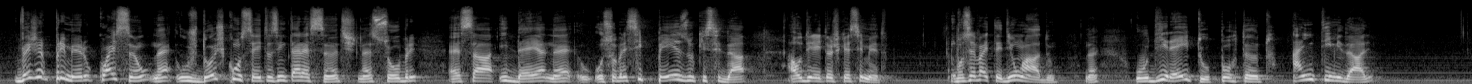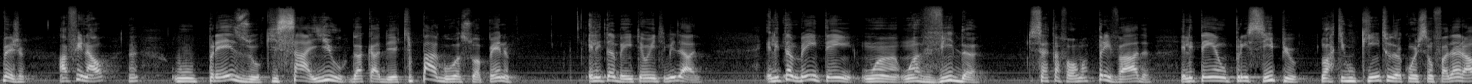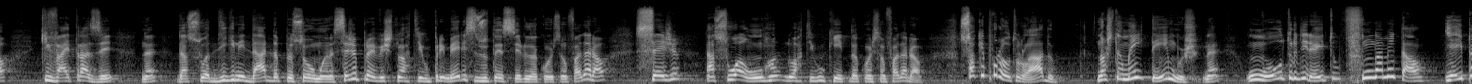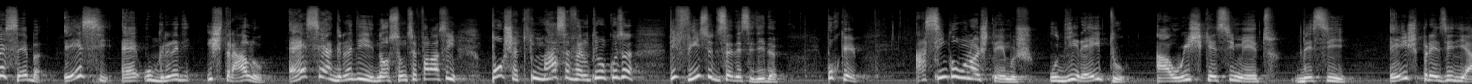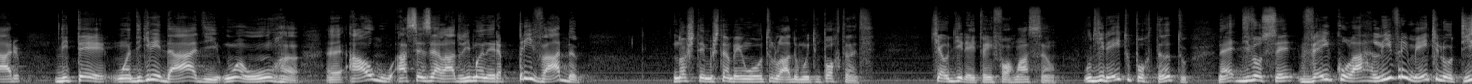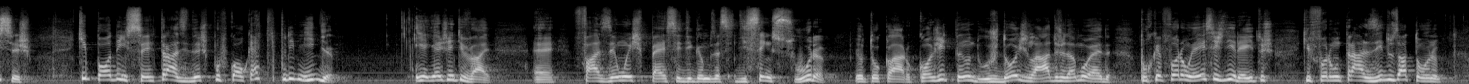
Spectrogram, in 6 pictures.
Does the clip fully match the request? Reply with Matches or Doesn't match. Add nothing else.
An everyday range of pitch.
Doesn't match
